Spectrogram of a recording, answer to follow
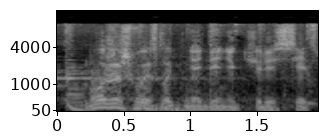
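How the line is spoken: Plain. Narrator (Russian): спросил я

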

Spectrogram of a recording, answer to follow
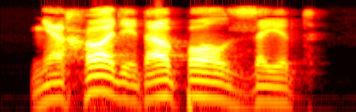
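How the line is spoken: Near growl. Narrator (Russian): почти прорычал в ответ Глодов

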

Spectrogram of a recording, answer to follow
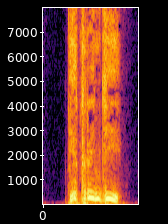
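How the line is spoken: Hoarse wheeze. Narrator (Russian): просипел второй

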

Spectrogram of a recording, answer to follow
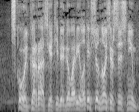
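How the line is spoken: Sharp scolding. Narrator (Russian): прикрикнул он на мать

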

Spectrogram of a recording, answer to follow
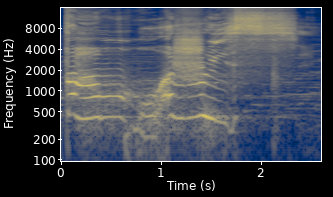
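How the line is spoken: Hoarse young woman. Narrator (Russian): прохрипела девица

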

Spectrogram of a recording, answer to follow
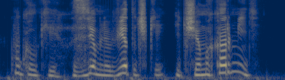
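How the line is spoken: Boy mumbling. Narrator (Russian): пробормотал мальчик

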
